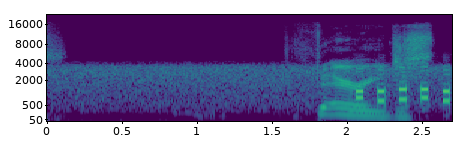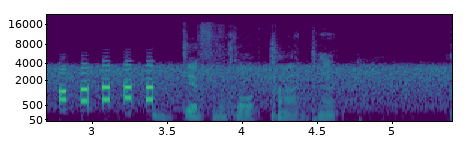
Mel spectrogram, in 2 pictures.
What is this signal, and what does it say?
DTMF, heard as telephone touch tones, dialled by machine, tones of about 50 ms, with speech in English. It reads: 7158142696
